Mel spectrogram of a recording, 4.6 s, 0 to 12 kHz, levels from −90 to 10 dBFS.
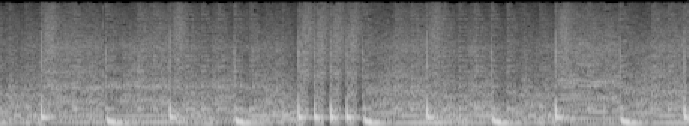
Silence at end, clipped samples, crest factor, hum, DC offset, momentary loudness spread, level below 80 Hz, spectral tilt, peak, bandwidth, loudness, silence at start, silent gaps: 0 s; under 0.1%; 16 dB; none; under 0.1%; 3 LU; -22 dBFS; -5.5 dB/octave; 0 dBFS; 11.5 kHz; -16 LUFS; 0 s; none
